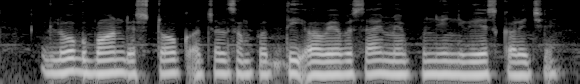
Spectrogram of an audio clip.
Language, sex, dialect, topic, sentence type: Maithili, male, Eastern / Thethi, banking, statement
